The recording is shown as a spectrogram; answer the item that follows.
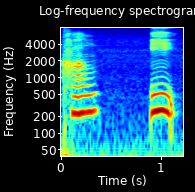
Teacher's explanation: It's weird, right? I said if this 의 sound is in the middle of the syllable, not in the first syllable, then you pronounce it like 이, as in 강의.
